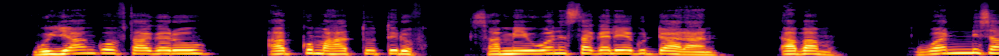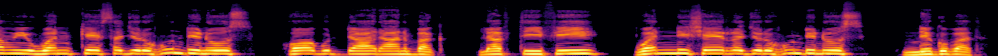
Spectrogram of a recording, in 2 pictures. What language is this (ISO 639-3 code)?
orm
